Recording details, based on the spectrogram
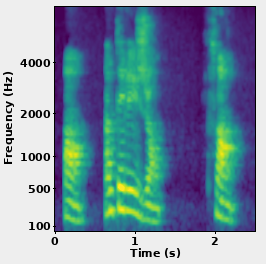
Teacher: EN before a consonant and at the end of the word, you know that N, you kind of eat it at the end and before a consonant, it becomes nasal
